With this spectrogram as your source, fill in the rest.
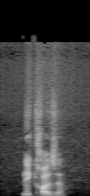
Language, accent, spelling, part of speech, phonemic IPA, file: French, France, nécrose, noun, /ne.kʁoz/, LL-Q150 (fra)-nécrose.wav
- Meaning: necrosis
